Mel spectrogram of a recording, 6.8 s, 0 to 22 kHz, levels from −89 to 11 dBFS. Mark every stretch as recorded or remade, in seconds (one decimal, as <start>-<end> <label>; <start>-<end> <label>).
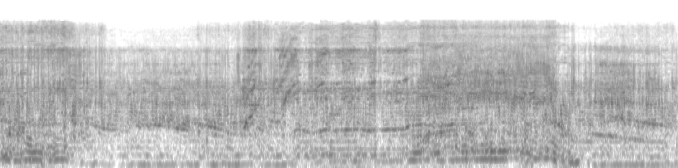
0.0-6.8 remade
